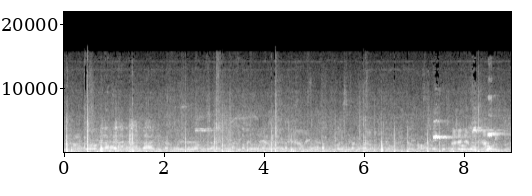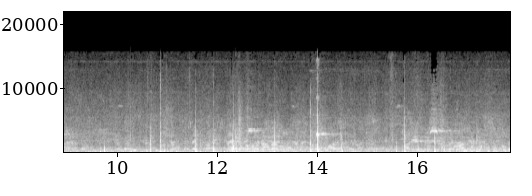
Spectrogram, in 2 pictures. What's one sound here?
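Tennis balls are struck with rackets in quick exchanges, outdoors.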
